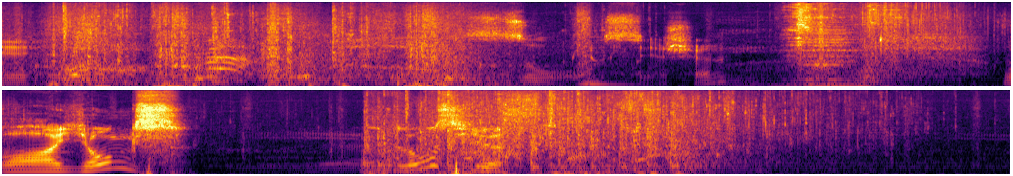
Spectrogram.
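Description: Creatures shriek and die with wet crunches.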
